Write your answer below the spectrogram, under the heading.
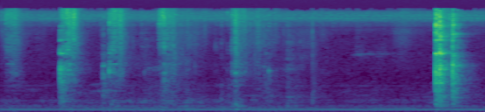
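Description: Light knocks and clinks of a small bowl tapped against a stainless-steel mixing bowl to shake gram flour out, four light ones in the first three seconds and a louder clatter about five and a half seconds in.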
